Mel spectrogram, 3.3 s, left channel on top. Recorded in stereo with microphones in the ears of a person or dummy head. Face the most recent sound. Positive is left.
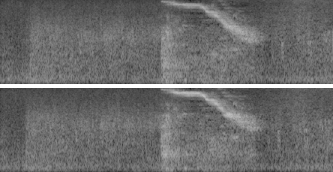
turn(degrees=-15)  # may be behind; listen again after turning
